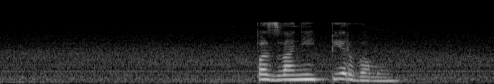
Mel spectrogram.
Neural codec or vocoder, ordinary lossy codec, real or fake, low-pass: none; none; real; 7.2 kHz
